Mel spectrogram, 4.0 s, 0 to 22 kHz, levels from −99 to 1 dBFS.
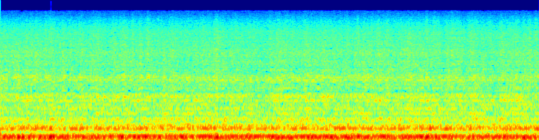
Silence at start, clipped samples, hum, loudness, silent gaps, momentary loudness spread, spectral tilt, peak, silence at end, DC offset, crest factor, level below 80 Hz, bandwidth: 0 s; under 0.1%; none; -16 LUFS; none; 2 LU; -6.5 dB/octave; 0 dBFS; 0 s; under 0.1%; 14 dB; -22 dBFS; 13.5 kHz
